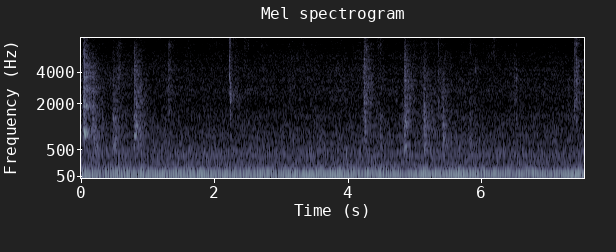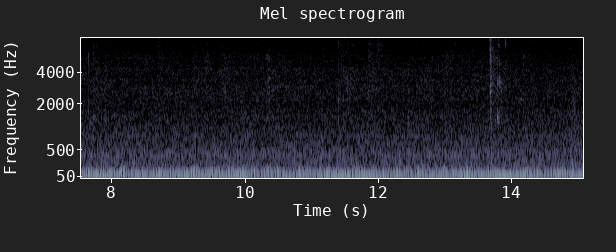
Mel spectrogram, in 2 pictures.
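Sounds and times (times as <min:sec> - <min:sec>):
steady low hum: 0:00.0 - 0:15.0
wet chewing clicks: 0:02.2 - 0:02.4, 0:07.3 - 0:07.8, 0:13.6 - 0:14.3.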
